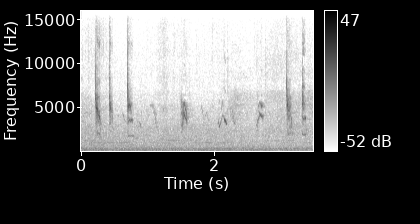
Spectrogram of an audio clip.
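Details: Sparrows at a Tenmangu shrine in February 2020 giving short, sharp, high chirps, single and in quick pairs, spaced irregularly over a few seconds against a low steady background hum.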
